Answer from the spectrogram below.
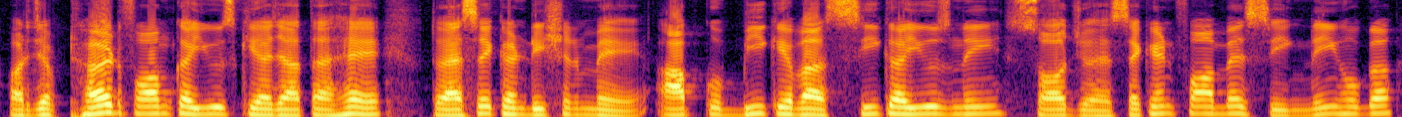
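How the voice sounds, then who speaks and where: Indian male English teacher, crisp voice. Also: fairly high pitch, fairly even intonation, a little mellow, no room sound. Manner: checks in with the class, calls students "babu" and "bhai"; reads English sentences out slowly and deliberately. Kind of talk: exam-prep lesson.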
